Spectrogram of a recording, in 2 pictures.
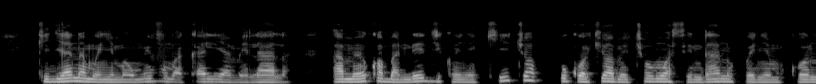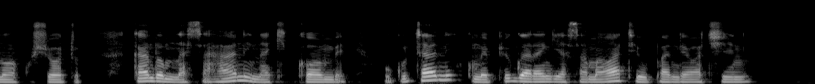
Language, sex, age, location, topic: Swahili, male, 18-24, Mombasa, health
